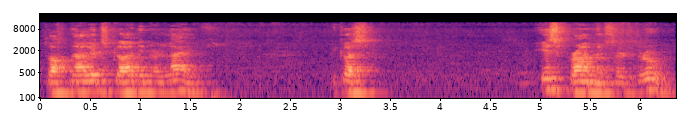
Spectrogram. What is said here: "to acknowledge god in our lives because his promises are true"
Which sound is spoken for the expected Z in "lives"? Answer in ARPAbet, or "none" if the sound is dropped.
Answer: none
